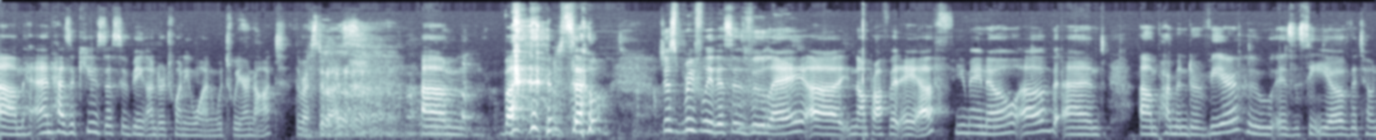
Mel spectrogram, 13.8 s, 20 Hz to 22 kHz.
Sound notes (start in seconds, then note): 5.7 laughs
